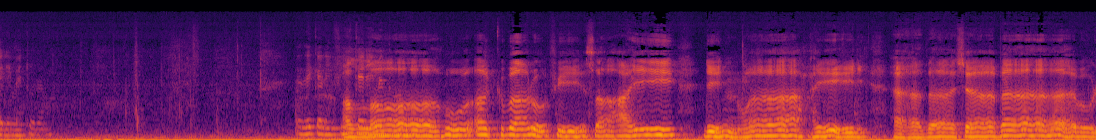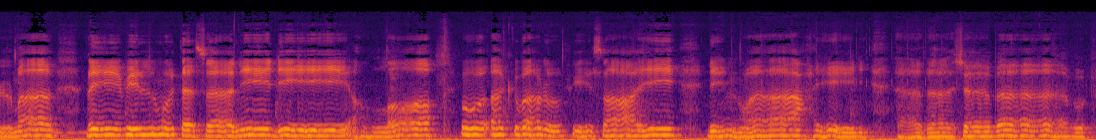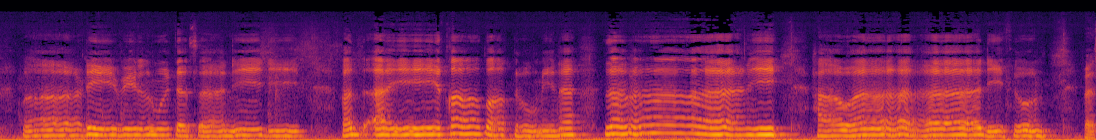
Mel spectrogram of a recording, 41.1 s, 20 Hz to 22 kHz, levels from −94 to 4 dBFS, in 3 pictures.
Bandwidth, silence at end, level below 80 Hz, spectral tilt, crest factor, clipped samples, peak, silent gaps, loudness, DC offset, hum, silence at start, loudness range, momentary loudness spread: 14.5 kHz; 0 s; -38 dBFS; -6.5 dB/octave; 16 dB; under 0.1%; -4 dBFS; none; -22 LUFS; 5%; none; 0 s; 4 LU; 13 LU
